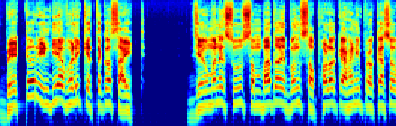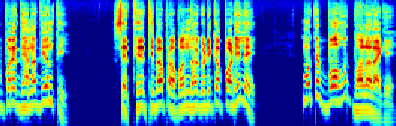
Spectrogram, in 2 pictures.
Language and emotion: Odia, happy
